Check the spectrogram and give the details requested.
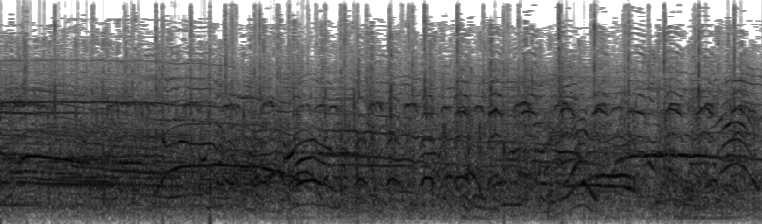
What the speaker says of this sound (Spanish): Vamos con aplauso para los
